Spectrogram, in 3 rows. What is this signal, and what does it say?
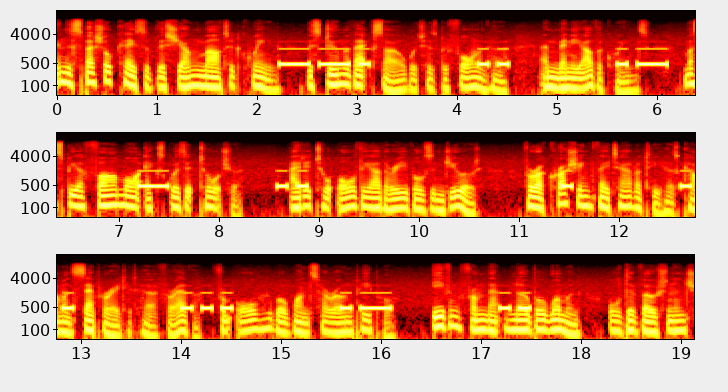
Morse code (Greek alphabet), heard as a keyed tone, machine-sent, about 12 wpm, spaced as for 6 wpm, 470 Hz, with speech in English. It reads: ΓΙΑΤΙ ΕΙΣΑΙ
